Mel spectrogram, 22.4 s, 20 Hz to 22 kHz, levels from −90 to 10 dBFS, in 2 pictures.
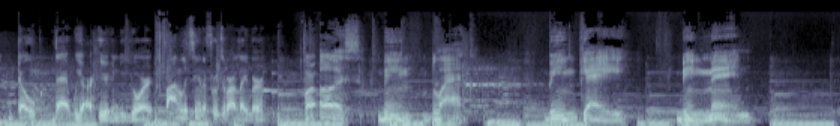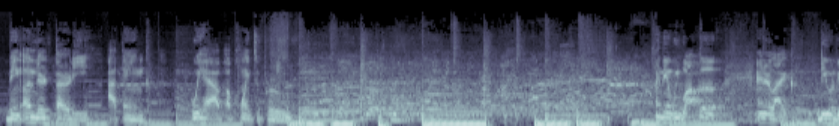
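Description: An electrical switching spike lands at 13.32 s as a sharp snap, a couple of milliseconds long and peaking around -20 dBFS, sitting on top of the sound rather than interrupting it. The cause is likely a nearby switch, relay or static discharge arcing briefly, with the audio cabling picking up that burst of interference. Its extremely short duration and hard edge give it the dry, crackling character of electrical pickup.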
